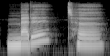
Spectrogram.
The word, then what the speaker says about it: Mediterranean: Med-it-er-a-ni-en. Correct pronunciation. Mediterranean. Mediterranean. 6 syllables with the stress on the fourth.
